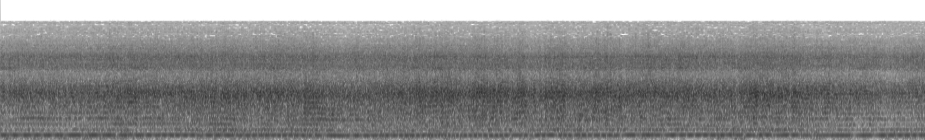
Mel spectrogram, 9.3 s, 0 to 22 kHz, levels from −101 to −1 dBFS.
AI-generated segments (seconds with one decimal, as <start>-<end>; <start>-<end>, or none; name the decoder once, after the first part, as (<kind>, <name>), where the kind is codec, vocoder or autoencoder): none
